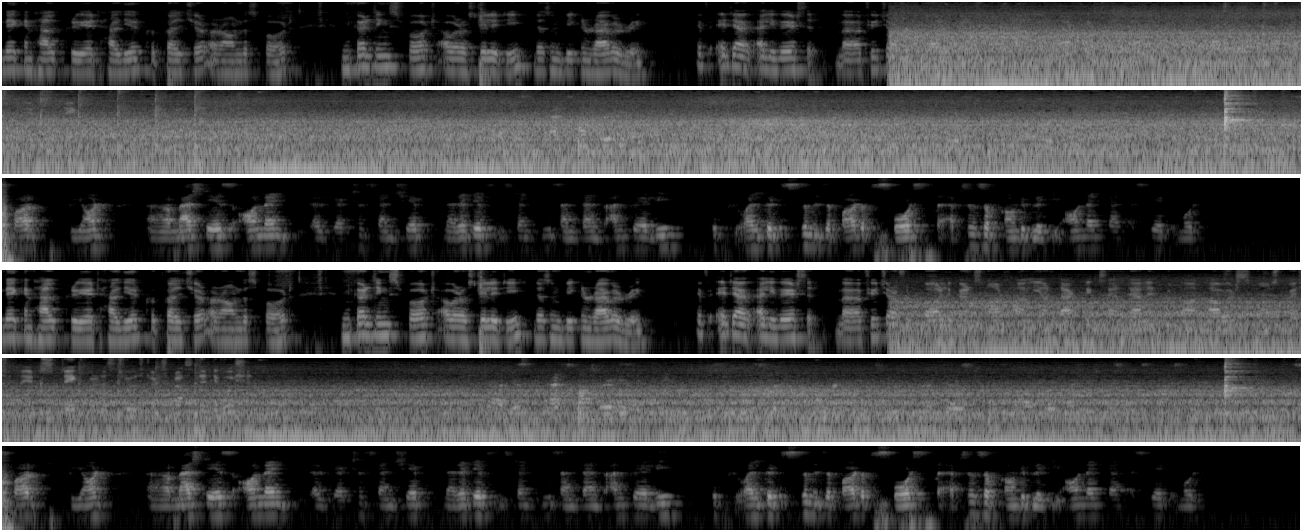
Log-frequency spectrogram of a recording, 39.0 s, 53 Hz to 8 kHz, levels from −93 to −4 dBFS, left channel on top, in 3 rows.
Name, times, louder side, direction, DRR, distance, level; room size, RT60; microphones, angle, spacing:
voice 1, 0.0-2.9 3.4-6.4 7.0-15.5, right 5 dB, 25° right, 0.4 m, -51 dB
sound 1, 8.9-26.0, left 4 dB, 85° left, 0.5 m, -41 dB
voice 2, 17.8-25.4 25.8-26.4 26.7-27.0 27.4-28.8 29.1-29.4 29.7-32.7 33.3-37.1 37.5-37.9, equal, 5° left, 0.8 m, -53 dB
7.2 x 2.8 x 5.0 m
head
